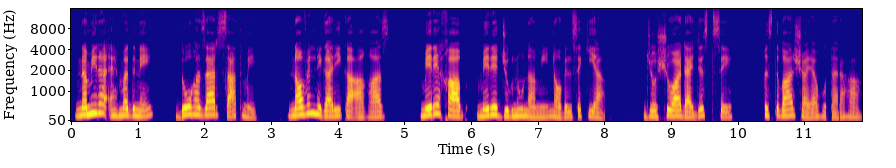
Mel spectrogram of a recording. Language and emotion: Urdu, neutral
